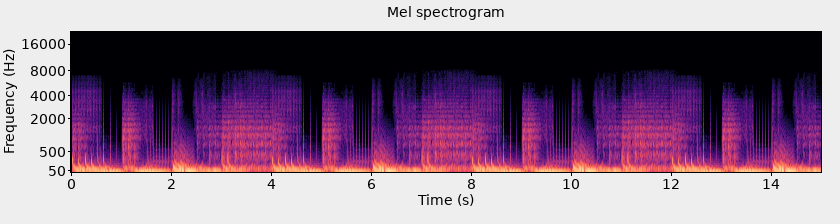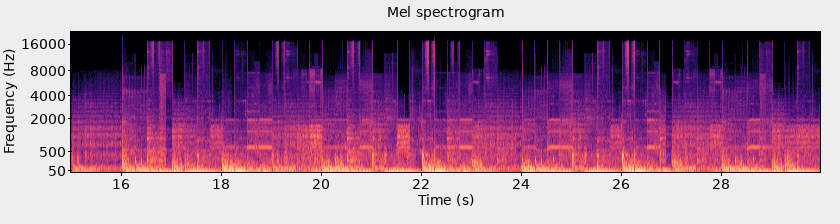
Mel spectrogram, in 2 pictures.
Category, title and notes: Music > Multiple instruments
Demo Track #2957 (Industraumatic)
Underground, Cyberpunk, Ambient, Noise, Industrial, Sci-fi, Games, Soundtrack, Horror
